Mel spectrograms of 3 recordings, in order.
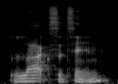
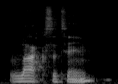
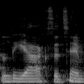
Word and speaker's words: L'Occitane: and they had a video on how to pronounce the name and it's it's L'Occitane L'Occitane not lee occitan because the of the apostrophe after the L so it's called L'Occitane so anyway here I went in there cuz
